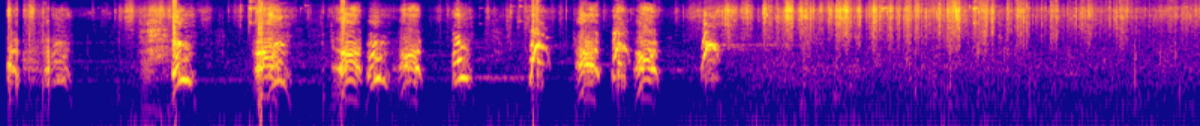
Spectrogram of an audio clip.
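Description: Small dog barking rapidly, about a dozen short, high barks in quick succession, then stopping near the five-second mark. Quick patter of running footsteps on pavement follows.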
